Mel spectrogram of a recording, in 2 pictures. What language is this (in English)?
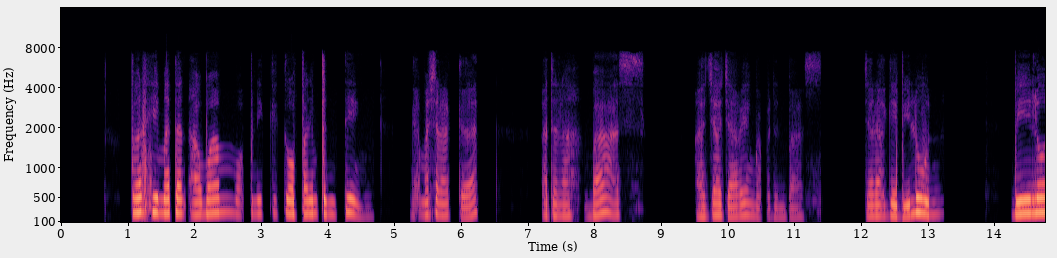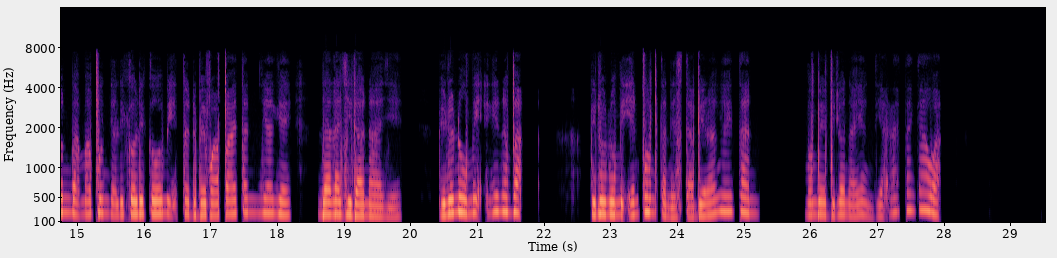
Central Melanau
